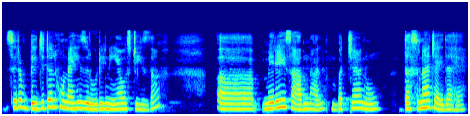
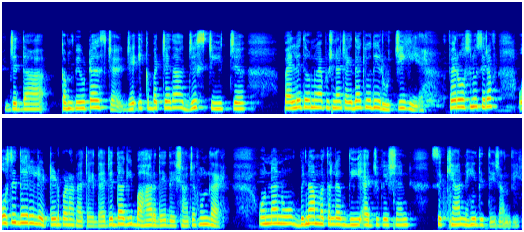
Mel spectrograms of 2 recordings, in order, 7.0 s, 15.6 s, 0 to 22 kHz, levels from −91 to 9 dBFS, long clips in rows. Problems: none marked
